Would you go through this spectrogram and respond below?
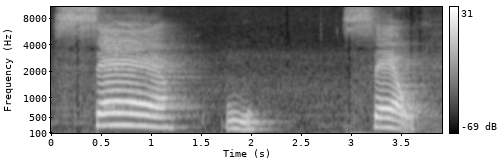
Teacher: o E é a vogal, é mais forte, e a semivogal é o U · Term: ditongo decrescente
